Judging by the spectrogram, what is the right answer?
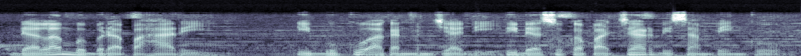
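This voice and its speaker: A man dubbing a calm, reserved young adult son in a dubbed TV drama. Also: low-pitched, fast talker, loud music behind the voice, lightly acted. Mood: serious. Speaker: dub actor.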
